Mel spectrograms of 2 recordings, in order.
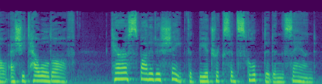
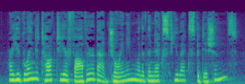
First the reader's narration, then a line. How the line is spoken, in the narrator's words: Kara said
